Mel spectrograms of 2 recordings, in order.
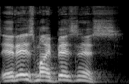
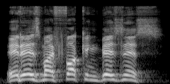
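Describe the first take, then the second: First: It "is" leaned on with a firm fall; firm insistence on "is"; stress on is. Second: It "is" hit higher and harder, falling; heated insistence on "is"; louder stress on is. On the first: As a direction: insist on the word "is". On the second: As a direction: punch "is" with anger. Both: Real, not acted. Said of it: "an angry rant".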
